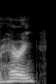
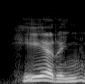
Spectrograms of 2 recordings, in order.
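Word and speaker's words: Hering: the German word for Herring is spelled with one R only and it's pronounced hearing not Herring so this Bismarck heading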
